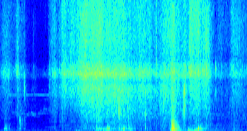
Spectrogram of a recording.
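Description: Thin black plastic bags crinkling and rustling as hands handle them inside a cardboard box, starting about a second in, with a couple of soft knocks near the end, the first the loudest.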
